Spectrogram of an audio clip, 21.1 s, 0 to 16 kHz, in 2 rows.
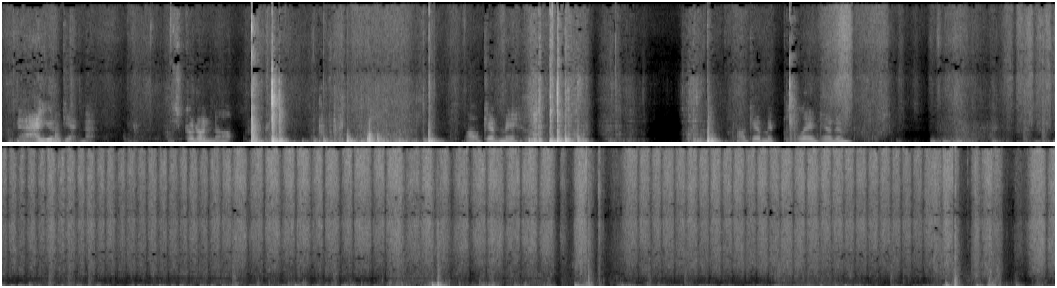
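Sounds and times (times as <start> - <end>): hand sanding board: 10.0 - 21.0.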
